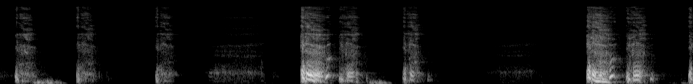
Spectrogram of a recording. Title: Girl coughing 254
